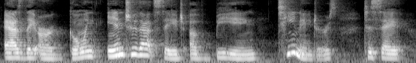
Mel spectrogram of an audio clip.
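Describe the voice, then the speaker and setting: Earnest teacher lady talking to other teachers, acts out her own lines, lowish voice. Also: lively intonation, slow pace. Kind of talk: talking to fellow teachers about classroom practice.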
